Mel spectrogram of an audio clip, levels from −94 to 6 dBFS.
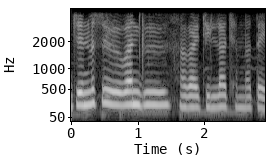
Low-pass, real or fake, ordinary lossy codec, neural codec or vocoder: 3.6 kHz; real; none; none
